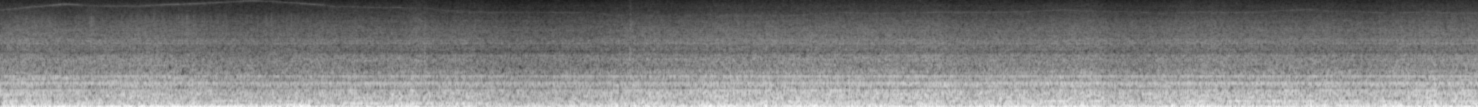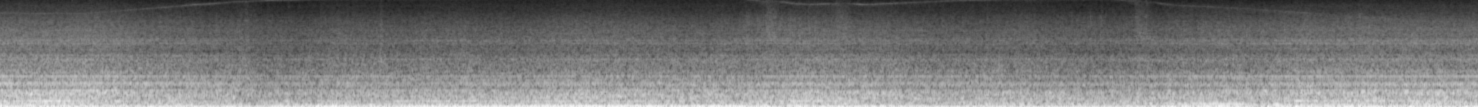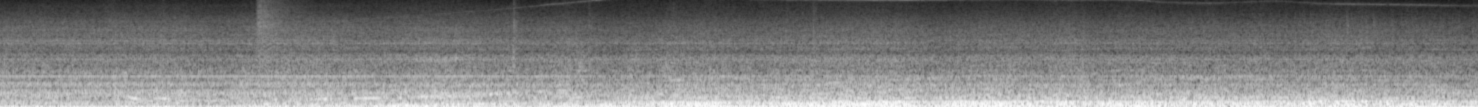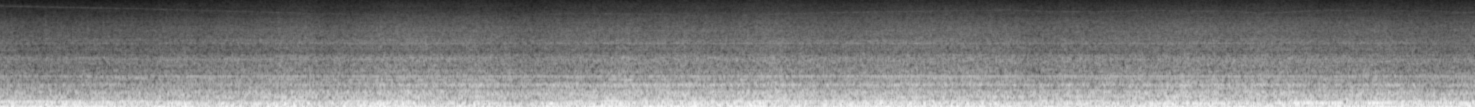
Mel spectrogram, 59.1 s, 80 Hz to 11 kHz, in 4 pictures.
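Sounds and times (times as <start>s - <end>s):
bus diesel engine rumble: 0.0s - 59.0s
high engine whine: 0.0s - 59.0s.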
